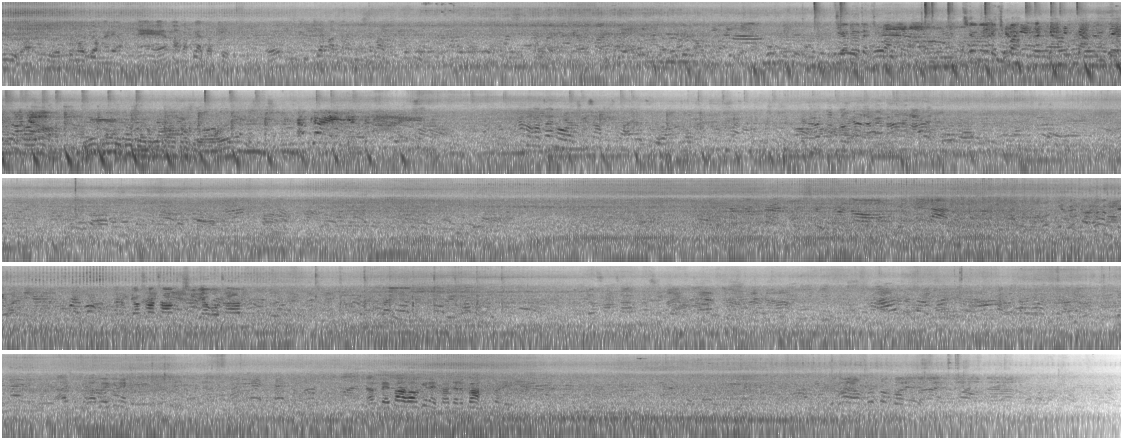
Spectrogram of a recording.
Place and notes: Walking in the traditional market, Traffic sound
